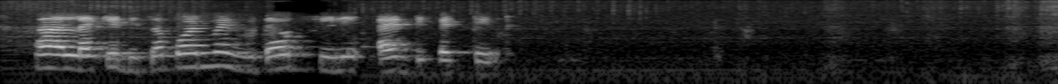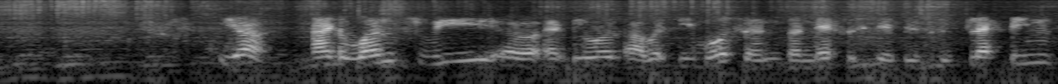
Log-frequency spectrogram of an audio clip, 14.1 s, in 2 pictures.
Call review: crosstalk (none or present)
none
